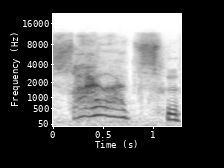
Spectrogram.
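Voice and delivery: amplified boom, very loud and very high pitched. Player character casting a spell to amplify the voice, booming Dumbledore silence. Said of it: "cast thaumaturgy on myself to make my voice boom three times louder".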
